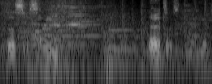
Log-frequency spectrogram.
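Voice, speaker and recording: A man's voice: brisk, over music. A man streaming a video game, giving casual, opinionated commentary full of filler words.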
